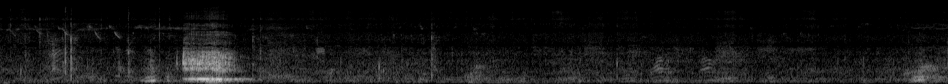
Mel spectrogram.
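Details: Fat Nelore, Brahman and Guzerá cattle weighing about a tonne each, being sent to slaughter. A single strong, hoarse lowing call swells around the two-second mark against a steady background murmur, with a faint bellow at the end.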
